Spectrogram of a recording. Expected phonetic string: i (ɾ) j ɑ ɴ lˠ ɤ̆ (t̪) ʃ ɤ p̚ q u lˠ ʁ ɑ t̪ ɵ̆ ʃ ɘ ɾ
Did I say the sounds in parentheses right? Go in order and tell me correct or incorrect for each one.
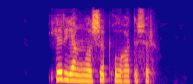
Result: correct, incorrect

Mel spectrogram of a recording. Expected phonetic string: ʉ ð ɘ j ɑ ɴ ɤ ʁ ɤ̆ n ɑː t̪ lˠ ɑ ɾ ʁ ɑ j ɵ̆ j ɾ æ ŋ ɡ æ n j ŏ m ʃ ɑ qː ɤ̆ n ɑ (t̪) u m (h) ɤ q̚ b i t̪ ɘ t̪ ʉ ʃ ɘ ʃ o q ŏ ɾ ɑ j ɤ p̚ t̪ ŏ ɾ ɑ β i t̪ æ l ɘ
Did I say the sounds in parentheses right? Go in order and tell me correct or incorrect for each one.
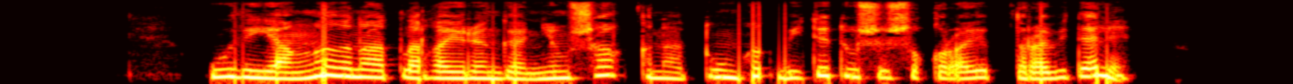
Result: correct, correct

